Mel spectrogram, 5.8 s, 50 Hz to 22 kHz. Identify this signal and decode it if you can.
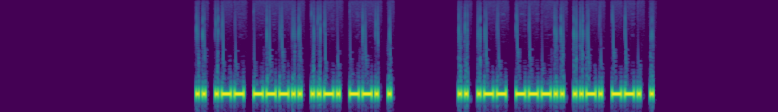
Morse code, heard as a keyed tone, about 51 wpm, 700 Hz. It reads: IW8FGE IW8FGE
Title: DXCC-100 Call Signs - 6 Characters - Repeated 2x - 50wpm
